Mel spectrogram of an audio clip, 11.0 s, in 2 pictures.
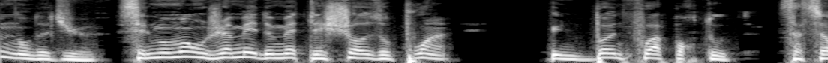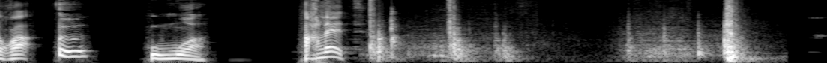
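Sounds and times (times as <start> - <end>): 
speech: 0.0 - 3.0, 3.6 - 8.6
car door slamming shut: 10.2 - 10.7.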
